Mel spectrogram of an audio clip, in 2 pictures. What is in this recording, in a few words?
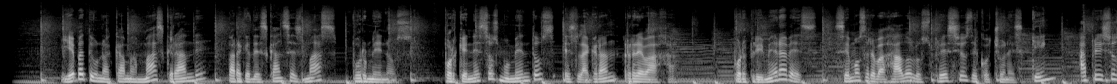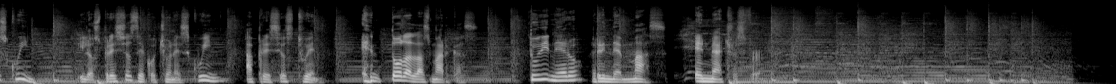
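COMMERCIAL Spanish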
